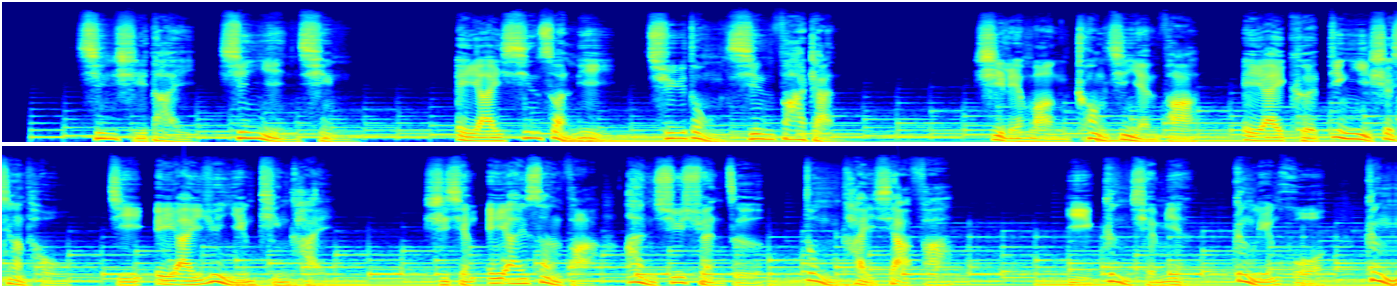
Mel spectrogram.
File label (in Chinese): 男 科技企业专题 科技感 温暖 轻松 叙述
